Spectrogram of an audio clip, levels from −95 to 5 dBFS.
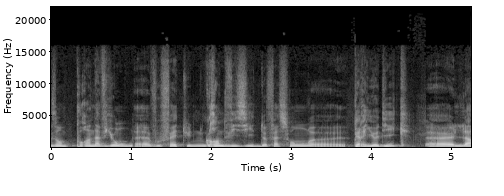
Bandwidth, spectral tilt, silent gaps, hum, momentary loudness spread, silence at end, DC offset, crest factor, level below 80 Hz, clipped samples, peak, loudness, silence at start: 16 kHz; -6.5 dB/octave; none; none; 6 LU; 0 s; under 0.1%; 18 dB; -48 dBFS; under 0.1%; -2 dBFS; -19 LUFS; 0 s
